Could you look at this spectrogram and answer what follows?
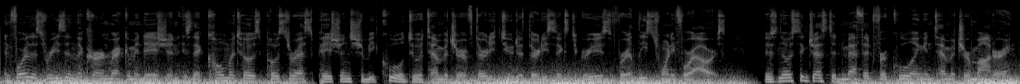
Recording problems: low rumble; loud; until 3 s, from 4.5 to 7.5 s and from 8.5 s on; 4 dB below the speech

